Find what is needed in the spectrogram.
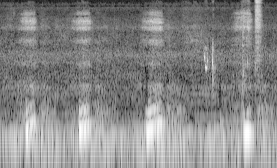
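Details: A dog snoring with short, low rumbling snorts and a faint airy hiss every one to two seconds in a quiet room.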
